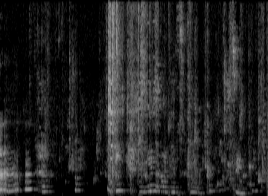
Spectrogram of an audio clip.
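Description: A woman sobbing: wavering, wailing cries with shaky, noisy breaths, broken by a short pause about a second in.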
